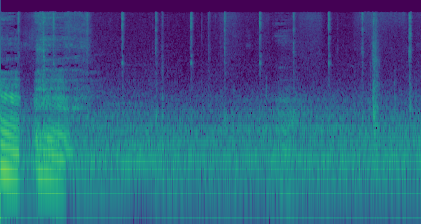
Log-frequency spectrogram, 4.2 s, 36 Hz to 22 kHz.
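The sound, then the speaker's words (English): Steady low engine and road rumble inside the cabin of a moving 4Runner, a big truck-type SUV, somewhat louder than a regular car, constant throughout, with scattered faint clicks and a brief burst of a voice at the very start. “so I apologize for the slightly louder car noises. I am in a big truck type SUV esque thing. A 4Runner.”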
